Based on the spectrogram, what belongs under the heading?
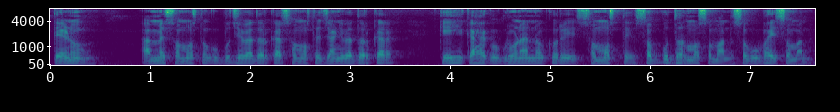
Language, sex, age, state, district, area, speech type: Odia, male, 30-45, Odisha, Kandhamal, rural, spontaneous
